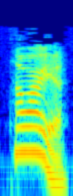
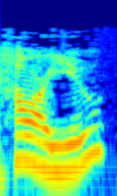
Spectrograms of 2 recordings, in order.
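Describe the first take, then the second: First: The word you is reduced to ya. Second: The word you is said in full.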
